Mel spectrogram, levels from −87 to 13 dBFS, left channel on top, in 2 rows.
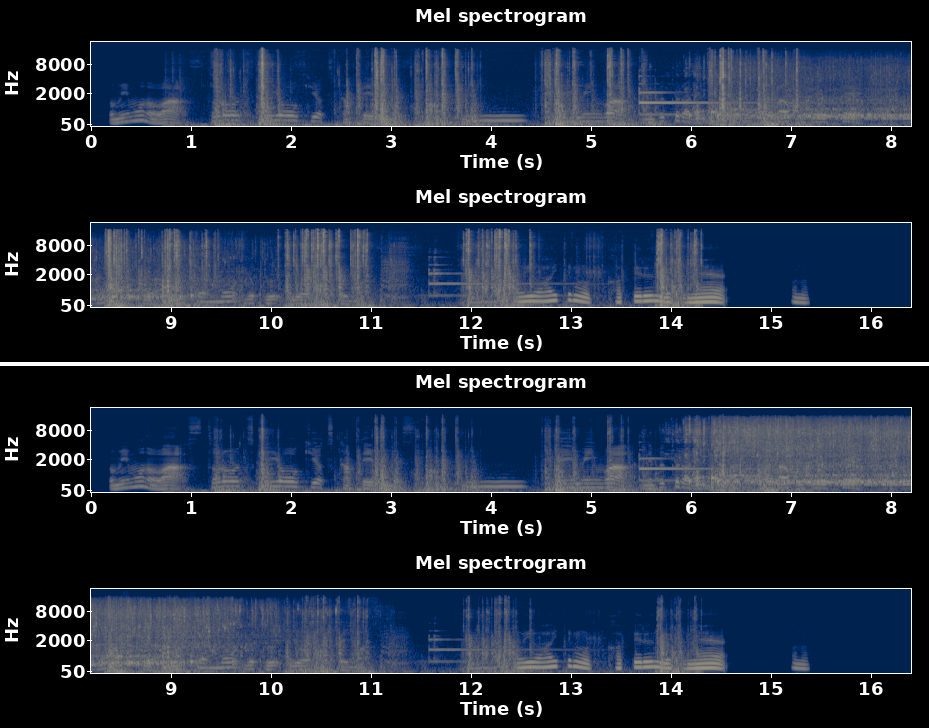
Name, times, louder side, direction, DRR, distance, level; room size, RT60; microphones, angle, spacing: voice 1, 0.2-3.2 4.6-7.8 8.2-11.0, right 2 dB, 25° right, 1.2 m, -44 dB
sound 1, 0.7-5.8 6.2-7.5 7.8-8.1 8.3-11.5 11.9-14.3, left 9 dB, 60° left, 0.8 m, -37 dB
voice 2, 3.7-4.4 12.0-14.6 15.2-15.4, equal, 5° left, 0.5 m, -36 dB
sound 2, 5.0-13.4, left 4 dB, 80° left, 2.7 m, -48 dB
Water / Toilet flush, 5.6-10.9, right 8 dB, 55° right, 0.6 m, -38 dB
head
